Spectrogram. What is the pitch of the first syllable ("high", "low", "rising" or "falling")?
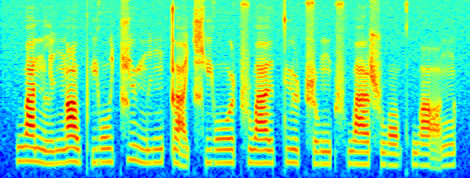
falling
